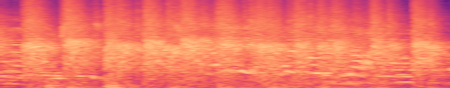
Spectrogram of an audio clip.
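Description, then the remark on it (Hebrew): A crowd claps steadily and loudly for a few seconds for a man's days of military reserve duty, a dense wash of many hands with no pauses, and some voices mixing in underneath. “חיות כפיים בלי קשר, כל ימי המילואים.”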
